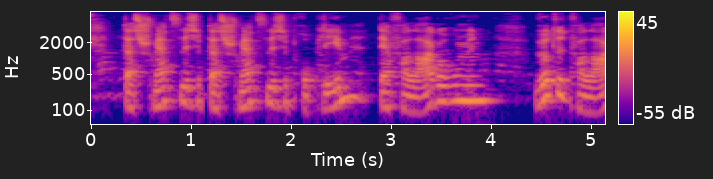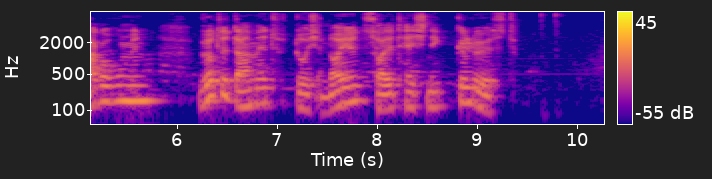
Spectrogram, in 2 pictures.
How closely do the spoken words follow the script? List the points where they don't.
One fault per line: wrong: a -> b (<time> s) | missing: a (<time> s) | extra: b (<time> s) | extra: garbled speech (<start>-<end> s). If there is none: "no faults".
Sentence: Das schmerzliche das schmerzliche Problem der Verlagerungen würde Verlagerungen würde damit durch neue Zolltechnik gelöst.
no faults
